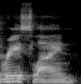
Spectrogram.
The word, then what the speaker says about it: Roeslein: And so the name is Raceline, but it's spelled Roeslein and then alternative energy.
